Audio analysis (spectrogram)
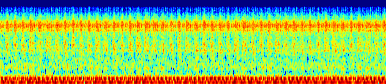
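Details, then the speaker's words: Honda bobber build first startup on OEM carburetor (twin carb wouldn't work), no oil leaks. Light rapid ticking about three per second over exhaust beat at idle; owner thinks valves need adjusting again. "sounds like i gotta adjust the valves again now"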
